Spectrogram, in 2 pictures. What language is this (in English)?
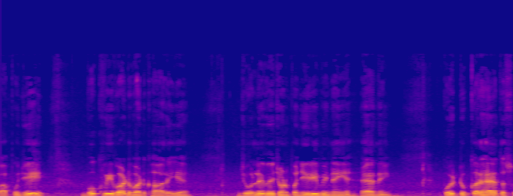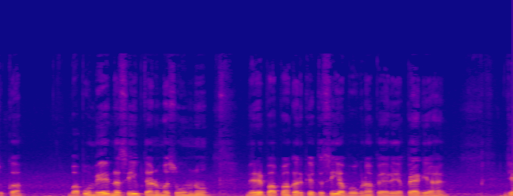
Punjabi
